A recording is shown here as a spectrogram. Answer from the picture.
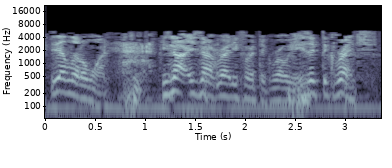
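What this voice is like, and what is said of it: Boston accent. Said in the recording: “That's why you're hearing the funny heart expression... It's a Boston accent.”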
